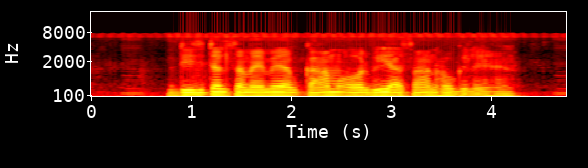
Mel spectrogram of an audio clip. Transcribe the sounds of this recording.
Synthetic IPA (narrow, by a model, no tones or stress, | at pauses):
ɖɪd͡ʒɪʈəlsəməjmẽɐbkaːmɔːɾbʱiaːsaːnɦoɡəleɦɛ̃ː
